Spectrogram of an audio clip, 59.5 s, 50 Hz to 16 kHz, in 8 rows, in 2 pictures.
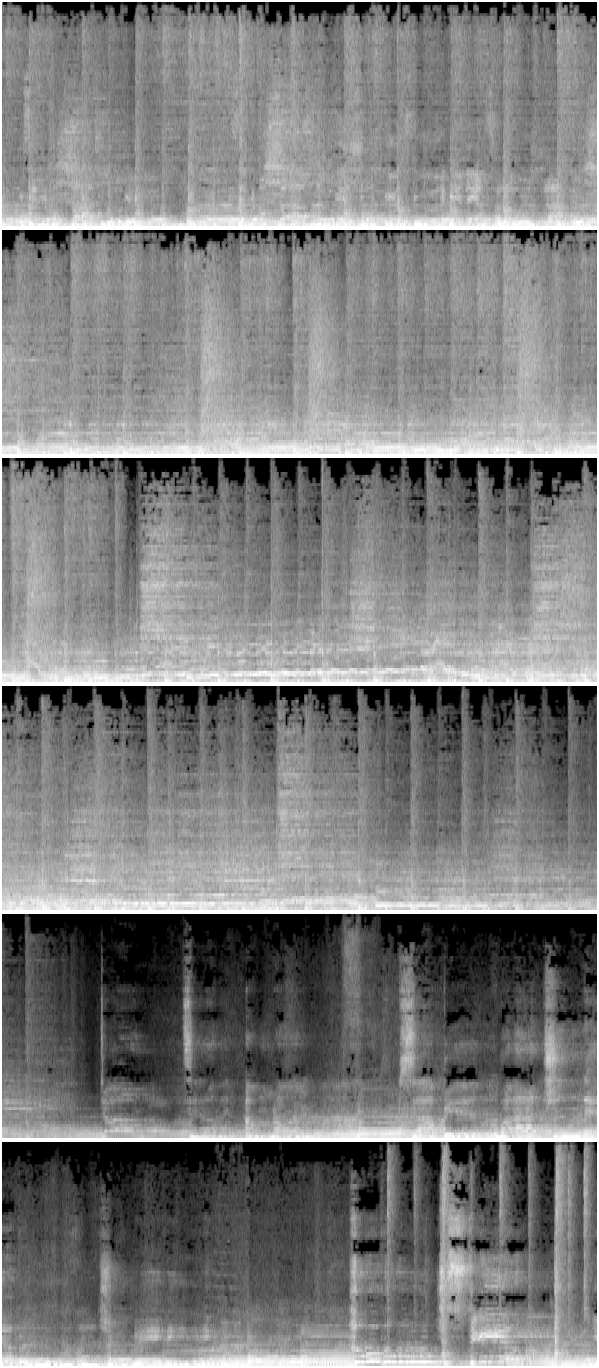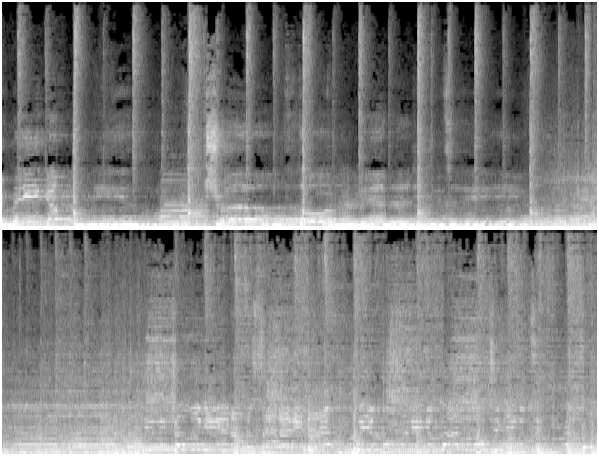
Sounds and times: Male singing: 0.0s - 8.0s, 31.0s - 40.4s, 41.4s - 51.6s, 53.6s - 59.5s
Music: 0.0s - 59.5s.

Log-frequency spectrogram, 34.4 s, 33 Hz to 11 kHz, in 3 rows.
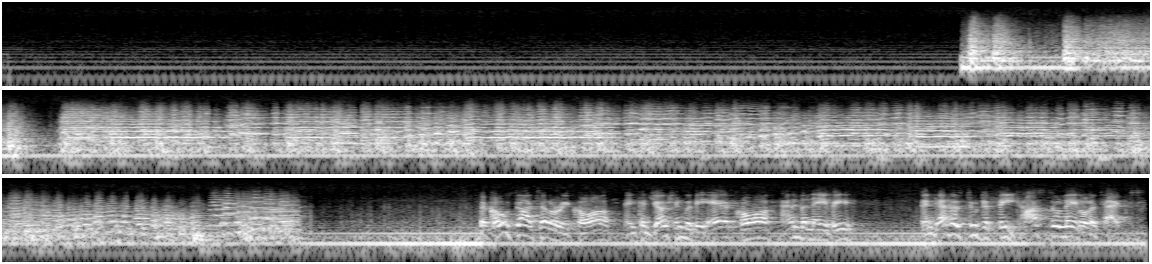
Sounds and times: Music: 9.6s - 26.2s
Speech: 27.8s - 31.6s, 32.2s - 34.4s.

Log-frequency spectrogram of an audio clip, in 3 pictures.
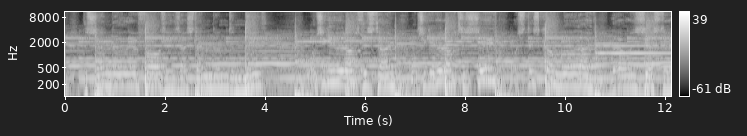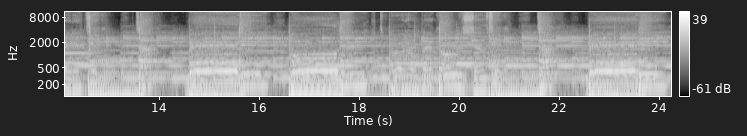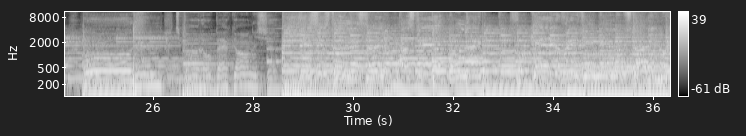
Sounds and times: Music: 0.0s - 36.3s.

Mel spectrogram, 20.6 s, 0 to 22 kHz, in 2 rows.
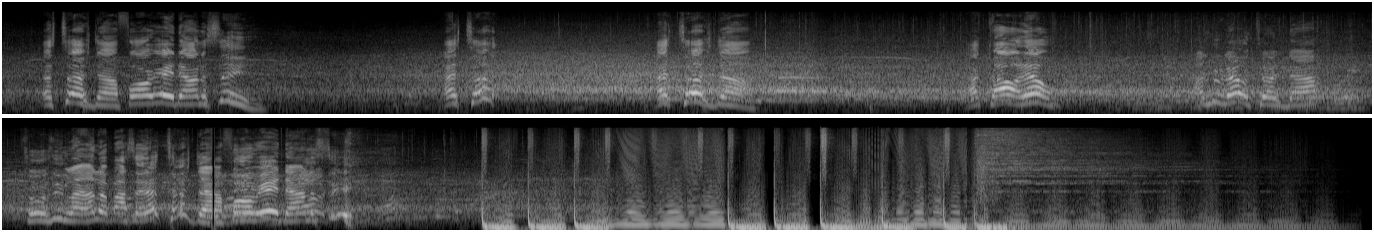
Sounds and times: Speech: 0.3s - 2.0s, 3.3s - 3.7s, 4.9s - 5.7s, 7.2s - 7.9s, 8.9s - 13.0s
Music: 13.9s - 20.5s.

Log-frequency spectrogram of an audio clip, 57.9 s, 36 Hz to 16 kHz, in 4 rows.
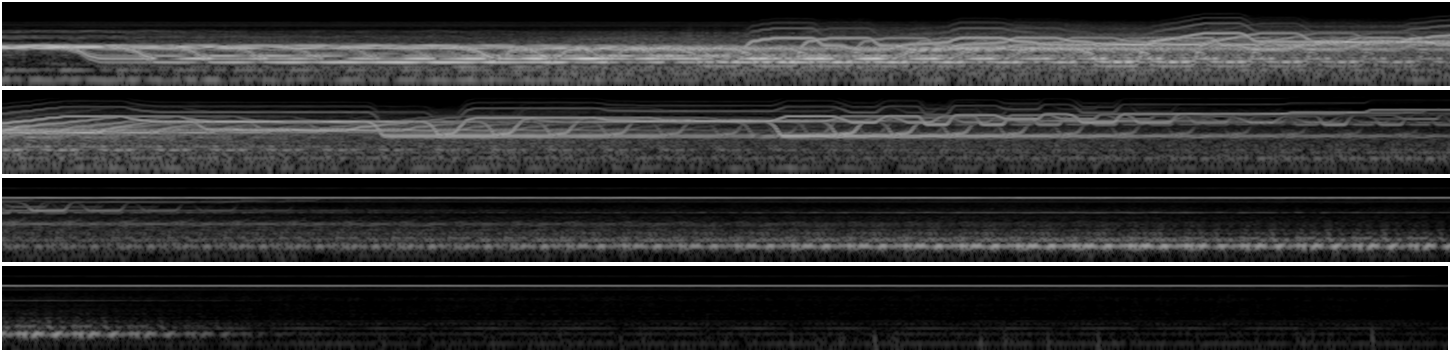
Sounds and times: Music: 0.0s - 45.2s.

